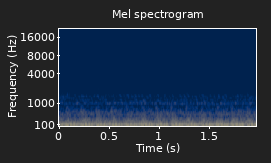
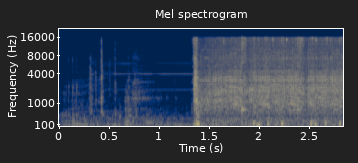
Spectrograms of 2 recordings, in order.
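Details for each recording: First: 2010 VW Passat at idle, flashing check engine light: deep uneven lumpy idle with dropouts; cylinder 3 misfiring, cylinder 1 too after swapping coil packs 2 and 3; multiple misfires, compression and plugs next. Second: 2010 VW Passat with misfire, compression test cranking on jump pack, last cylinder: brief quiet clicks, then steady cranking with even pulses about three per second, no misses; all cylinders within spec; normal cranking.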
